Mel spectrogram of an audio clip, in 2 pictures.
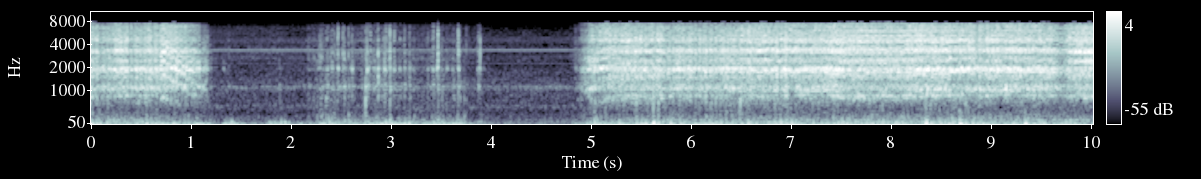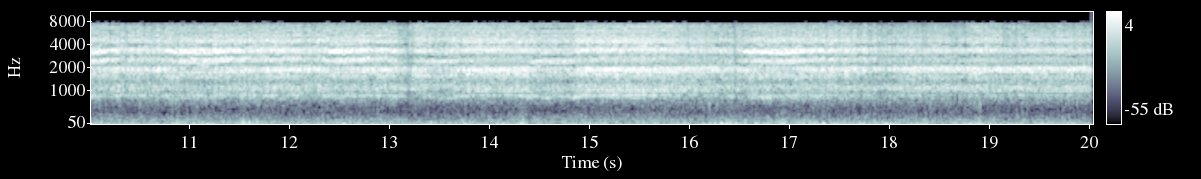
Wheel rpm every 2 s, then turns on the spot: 70, 20, 110, 220, 230, 220, 230, 230, 220, 230.
2-4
